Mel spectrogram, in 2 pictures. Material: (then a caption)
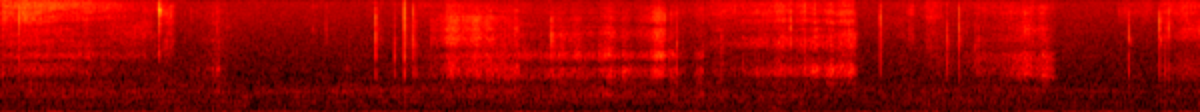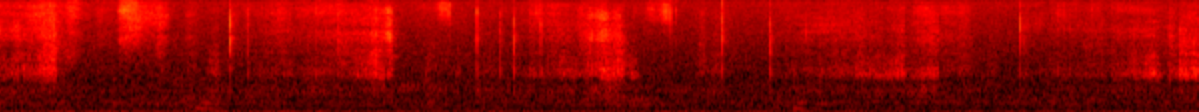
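Laminated cardboard. Long nails on both hands scratch the laminated cardboard cover of a closed hardcover book. Quiet, continuous scratching and scraping comes in bright, hissy bursts over a steady low rumble, with no distinct separate hits.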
